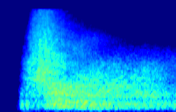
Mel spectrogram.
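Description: A whoosh sound effect from a news-show intro graphic. It comes in suddenly a moment in, hissing bright at first, then slowly fades away.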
